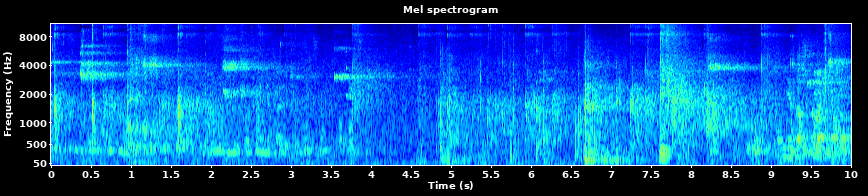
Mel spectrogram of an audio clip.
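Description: Table tennis balls clicking off tables and bats at irregular intervals, several hits ringing briefly, in a large echoing sports hall, with a heavier knock about two-thirds of the way through.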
